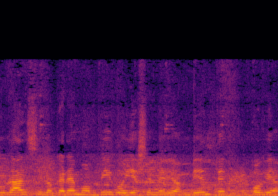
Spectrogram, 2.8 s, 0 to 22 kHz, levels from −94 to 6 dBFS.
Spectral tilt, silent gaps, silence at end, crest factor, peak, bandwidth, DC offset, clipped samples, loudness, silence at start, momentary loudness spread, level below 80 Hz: -5 dB/octave; none; 0 s; 14 dB; -8 dBFS; 15.5 kHz; under 0.1%; under 0.1%; -23 LUFS; 0 s; 4 LU; -46 dBFS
